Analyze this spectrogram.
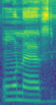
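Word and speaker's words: honest: Some word start with H but there H remain silent and they produced vowel sound. कुछ words ऐसे होते हैं जो एच से शुरू होते हैं लेकिन उनका एच क्या होता है? साइलेंट होता है. और उनकी साउंड कैसे आती है? वोवल की साउंड आती है.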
